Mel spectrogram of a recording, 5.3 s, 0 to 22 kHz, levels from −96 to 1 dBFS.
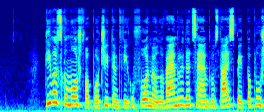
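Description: No technical faults can be heard in this speech recording. The signal holds steady throughout, with no audible break or disturbance at any point.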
